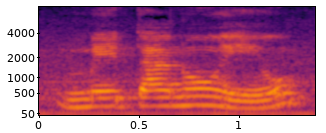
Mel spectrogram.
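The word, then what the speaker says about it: μετανοέω: Entonces, el arrepentimiento, esta palabra que encontramos aquí, significa volver a Dios, y eso viene del griego que se pronuncia metanoeo y del hebreo teshuvah.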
